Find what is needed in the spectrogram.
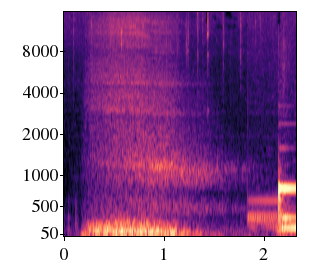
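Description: One long breath blown out at the flame of a burning piece of paper, with the rush of air rumbling on the microphone. Piano-like music begins just before the end.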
